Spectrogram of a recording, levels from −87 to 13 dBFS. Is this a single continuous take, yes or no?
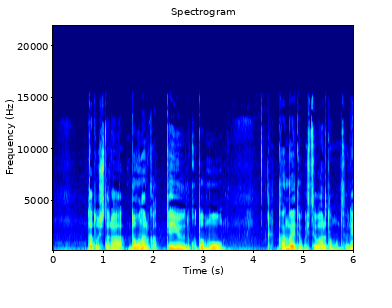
no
